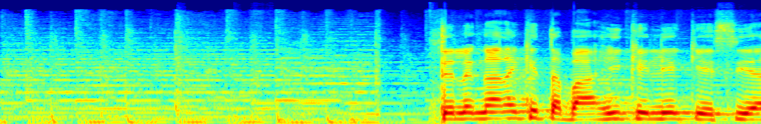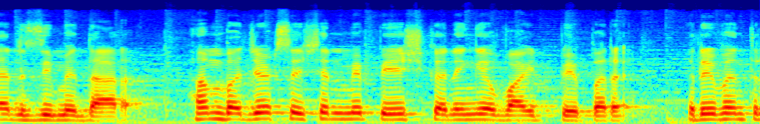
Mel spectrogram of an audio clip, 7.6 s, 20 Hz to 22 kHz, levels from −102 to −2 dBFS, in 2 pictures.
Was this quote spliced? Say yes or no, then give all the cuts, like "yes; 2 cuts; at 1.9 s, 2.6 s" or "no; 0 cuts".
yes; 1 cut; at 1.9 s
